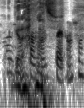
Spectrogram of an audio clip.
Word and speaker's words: Jón Kalman Stefánsson: Quando sono andato in Islanda nel 2019, ho conosciuto Jón Kalman Stefánsson, ora non so se la pronuncia è corretta. – Bravissimo, Jón Kalman Stefánsson, sì.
